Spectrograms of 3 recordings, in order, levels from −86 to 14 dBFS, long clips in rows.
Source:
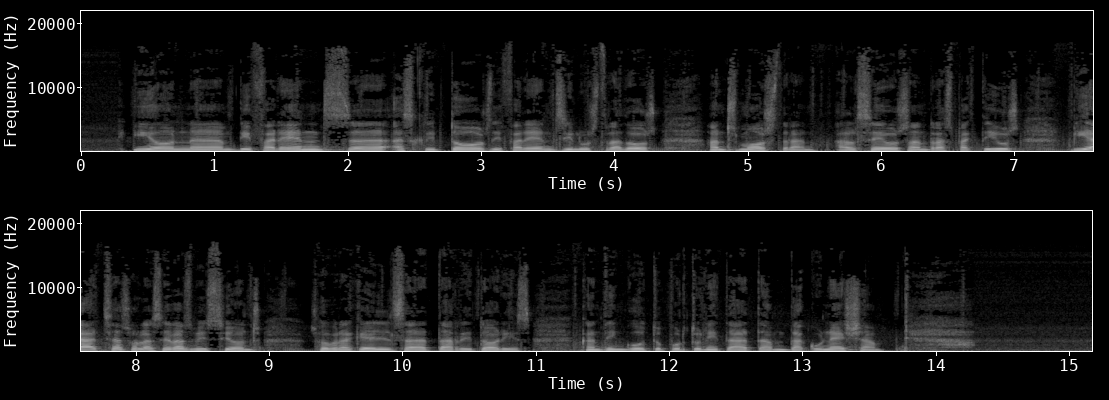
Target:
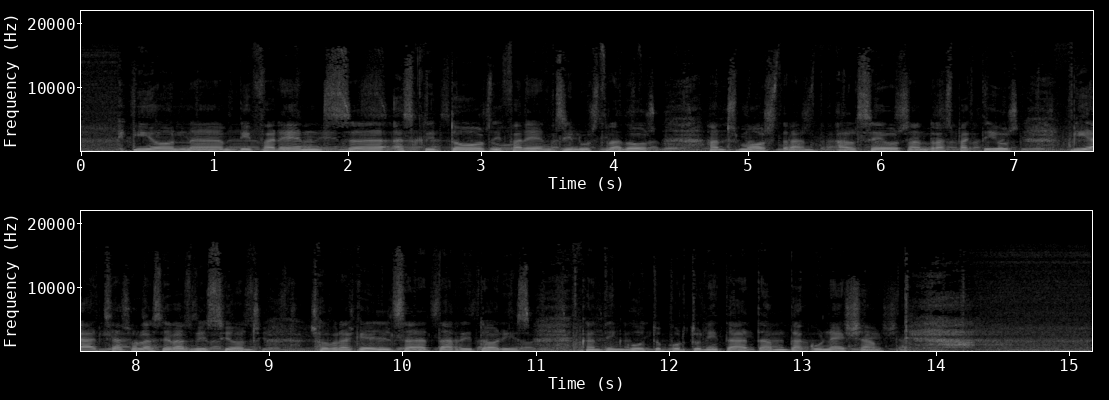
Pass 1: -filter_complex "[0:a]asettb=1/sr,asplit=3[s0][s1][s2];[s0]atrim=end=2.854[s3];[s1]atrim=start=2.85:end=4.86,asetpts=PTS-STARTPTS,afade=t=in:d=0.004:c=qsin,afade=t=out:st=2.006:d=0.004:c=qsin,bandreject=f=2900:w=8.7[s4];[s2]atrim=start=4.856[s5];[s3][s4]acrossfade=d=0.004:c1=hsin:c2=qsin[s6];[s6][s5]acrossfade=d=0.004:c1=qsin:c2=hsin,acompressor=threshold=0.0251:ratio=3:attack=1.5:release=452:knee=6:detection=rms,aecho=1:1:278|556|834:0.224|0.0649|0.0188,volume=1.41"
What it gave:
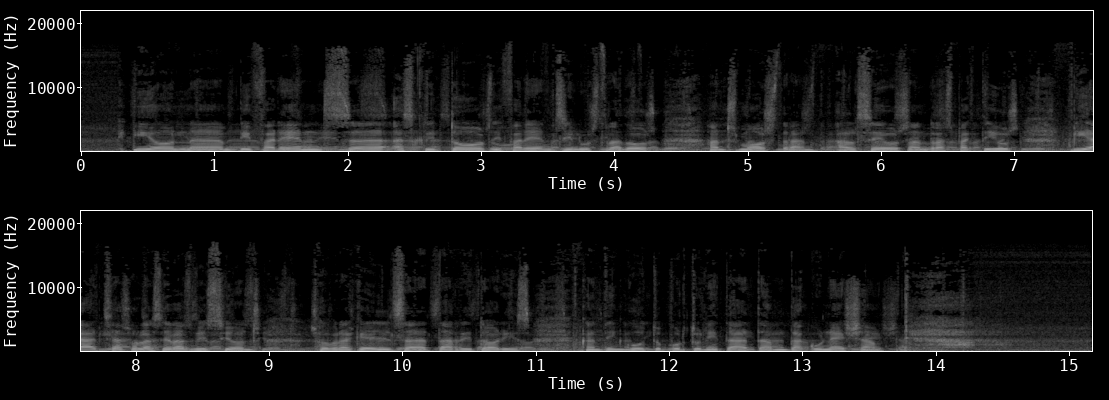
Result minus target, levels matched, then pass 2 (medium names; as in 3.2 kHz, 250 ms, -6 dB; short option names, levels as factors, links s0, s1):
compression: peak gain reduction -7 dB
-filter_complex "[0:a]asettb=1/sr,asplit=3[s0][s1][s2];[s0]atrim=end=2.854[s3];[s1]atrim=start=2.85:end=4.86,asetpts=PTS-STARTPTS,afade=t=in:d=0.004:c=qsin,afade=t=out:st=2.006:d=0.004:c=qsin,bandreject=f=2900:w=8.7[s4];[s2]atrim=start=4.856[s5];[s3][s4]acrossfade=d=0.004:c1=hsin:c2=qsin[s6];[s6][s5]acrossfade=d=0.004:c1=qsin:c2=hsin,acompressor=threshold=0.0075:ratio=3:attack=1.5:release=452:knee=6:detection=rms,aecho=1:1:278|556|834:0.224|0.0649|0.0188,volume=1.41"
